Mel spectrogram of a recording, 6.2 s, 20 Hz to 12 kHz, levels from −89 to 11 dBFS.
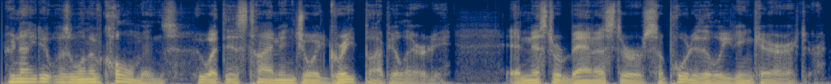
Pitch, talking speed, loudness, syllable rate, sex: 90 Hz, 200 wpm, -19 LUFS, 6.3 syllables/s, male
